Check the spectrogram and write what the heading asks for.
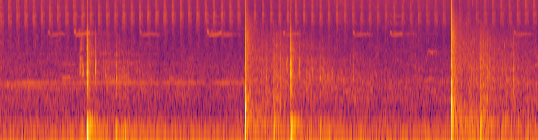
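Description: Aerial firework shells bursting in the sky: four sharp bangs, two of them close together in the middle, each trailed by fainter pops and echoes.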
